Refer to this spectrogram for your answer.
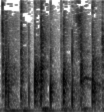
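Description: A quick burst of applause-like clapping, a rapid run of sharp, bright claps that sound thin and small, as if coming from a little speaker close by.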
